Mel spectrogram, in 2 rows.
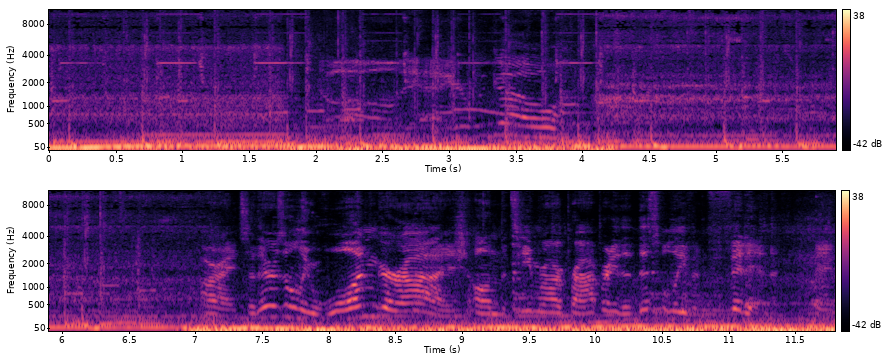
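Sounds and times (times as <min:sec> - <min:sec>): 
bus backup alarm beeping: 0:00.0 - 0:07.0
bus engine rumbling while reversing: 0:00.0 - 0:11.7
speech: 0:08.4 - 0:11.7.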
